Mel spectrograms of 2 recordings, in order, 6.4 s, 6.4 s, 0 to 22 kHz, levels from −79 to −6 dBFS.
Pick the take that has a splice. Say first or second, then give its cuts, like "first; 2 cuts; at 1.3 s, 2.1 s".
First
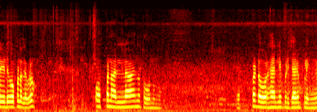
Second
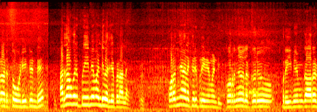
second; 1 cut; at 1.0 s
